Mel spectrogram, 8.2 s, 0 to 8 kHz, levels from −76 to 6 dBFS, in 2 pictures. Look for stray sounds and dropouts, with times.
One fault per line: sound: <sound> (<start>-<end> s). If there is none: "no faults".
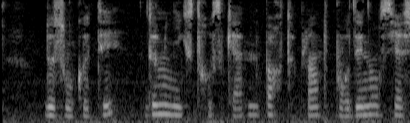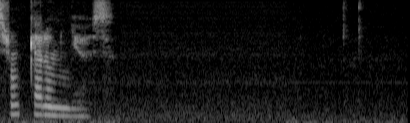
no faults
